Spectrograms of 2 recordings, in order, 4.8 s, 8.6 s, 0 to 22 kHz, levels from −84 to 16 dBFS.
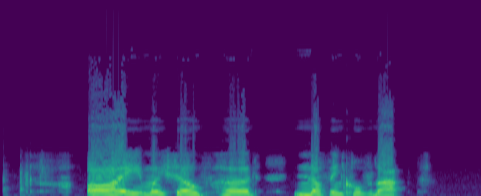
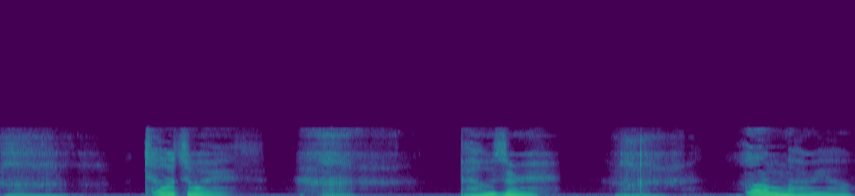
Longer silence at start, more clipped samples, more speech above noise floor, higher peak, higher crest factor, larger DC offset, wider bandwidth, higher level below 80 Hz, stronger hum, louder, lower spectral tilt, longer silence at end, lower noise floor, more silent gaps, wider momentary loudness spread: first, 0.6 s vs 0 s; neither; first, 59 dB vs 32 dB; first, 0 dBFS vs -14 dBFS; second, 12 dB vs 18 dB; neither; first, 9.8 kHz vs 8 kHz; second, -56 dBFS vs -48 dBFS; neither; first, -11 LUFS vs -29 LUFS; about the same, -6 dB/octave vs -6 dB/octave; first, 0.85 s vs 0 s; first, -69 dBFS vs -60 dBFS; neither; second, 8 LU vs 22 LU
